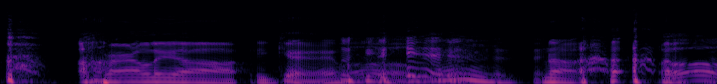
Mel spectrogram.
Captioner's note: speaking Spanish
